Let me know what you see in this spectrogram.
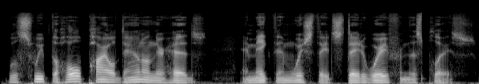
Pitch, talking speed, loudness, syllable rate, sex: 95 Hz, 240 wpm, -19 LUFS, 5.3 syllables/s, male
